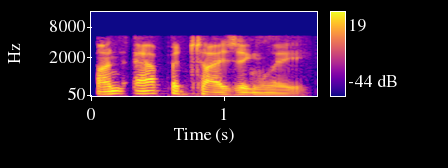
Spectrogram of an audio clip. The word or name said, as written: unappetizingly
